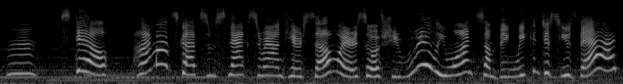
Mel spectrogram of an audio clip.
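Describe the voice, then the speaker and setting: Squeaky, very high-pitched little fairy girl. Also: normal speed. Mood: chatty. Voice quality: squeaky, childlike. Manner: refers to self in third person, animated. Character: small chirpy childlike fairy-like girl companion, eager and excitable. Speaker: guide and companion. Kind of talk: video game voice acting.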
